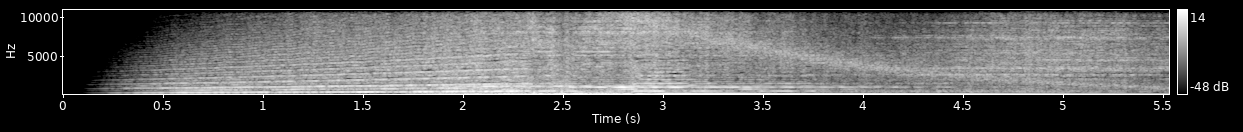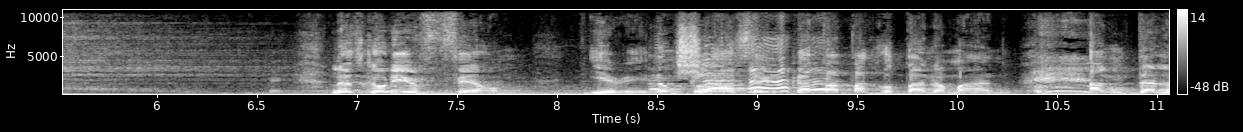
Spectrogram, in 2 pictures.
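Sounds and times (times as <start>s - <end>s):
rising synth sweep: 0.1s - 7.2s
deep electronic bass: 1.7s - 7.4s.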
